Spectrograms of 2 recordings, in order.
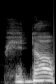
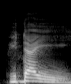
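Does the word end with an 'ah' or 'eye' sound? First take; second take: ah; eye. First: The word ends with an 'ah' sound. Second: The word ends with an 'eye' sound. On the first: The speaker calls it wrong. "আমরা হয়তো ভিটা বলি" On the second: The speaker calls it right. "Exactly উচ্চারণটা ভিটাই"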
